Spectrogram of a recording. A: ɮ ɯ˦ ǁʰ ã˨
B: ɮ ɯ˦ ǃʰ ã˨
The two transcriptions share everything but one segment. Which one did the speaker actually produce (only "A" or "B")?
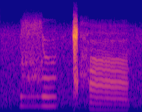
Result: A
